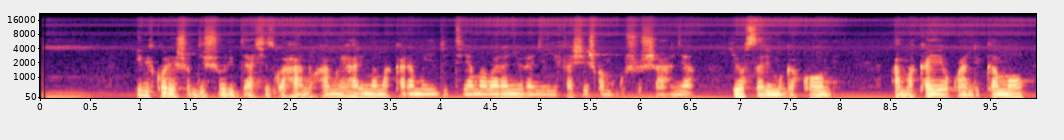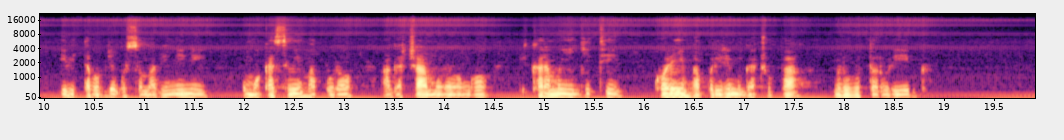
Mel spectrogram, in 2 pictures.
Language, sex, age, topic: Kinyarwanda, male, 25-35, education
